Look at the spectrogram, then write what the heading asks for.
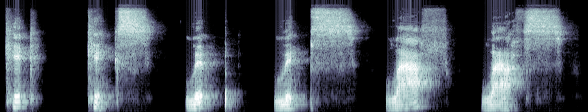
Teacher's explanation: when the last sound of a word is unvoiced that s at the end of the word will sound like what Americans would think of as a true s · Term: unvoiced words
